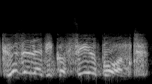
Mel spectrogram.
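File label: Hungarian near waypoint mood med, speech; War Thunder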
